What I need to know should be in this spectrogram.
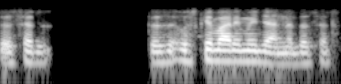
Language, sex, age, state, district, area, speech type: Urdu, male, 18-30, Uttar Pradesh, Gautam Buddha Nagar, urban, conversation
